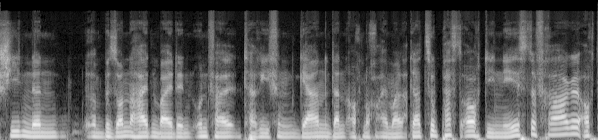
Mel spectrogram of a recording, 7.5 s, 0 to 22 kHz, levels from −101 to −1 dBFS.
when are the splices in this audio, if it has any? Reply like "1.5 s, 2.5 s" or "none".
5.1 s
